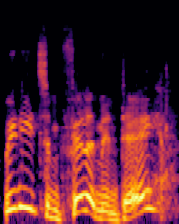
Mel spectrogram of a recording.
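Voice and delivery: high, lilting mock-Canadian; exaggerated Canadian twang; Canadian accent. Shown as a demonstration. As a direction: ham up the Canadian, lifting on "eh". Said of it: "Sound all Canadian".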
